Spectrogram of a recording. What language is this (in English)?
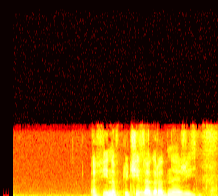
Russian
